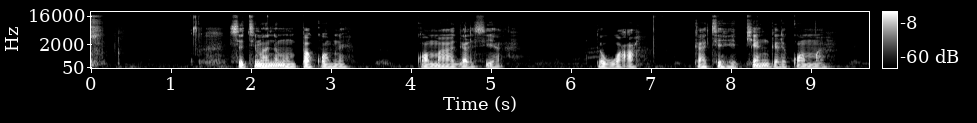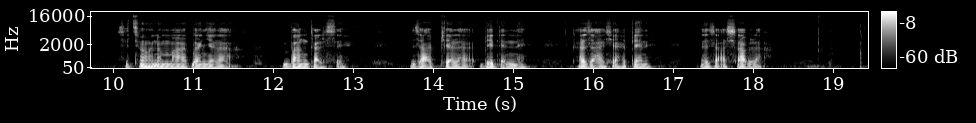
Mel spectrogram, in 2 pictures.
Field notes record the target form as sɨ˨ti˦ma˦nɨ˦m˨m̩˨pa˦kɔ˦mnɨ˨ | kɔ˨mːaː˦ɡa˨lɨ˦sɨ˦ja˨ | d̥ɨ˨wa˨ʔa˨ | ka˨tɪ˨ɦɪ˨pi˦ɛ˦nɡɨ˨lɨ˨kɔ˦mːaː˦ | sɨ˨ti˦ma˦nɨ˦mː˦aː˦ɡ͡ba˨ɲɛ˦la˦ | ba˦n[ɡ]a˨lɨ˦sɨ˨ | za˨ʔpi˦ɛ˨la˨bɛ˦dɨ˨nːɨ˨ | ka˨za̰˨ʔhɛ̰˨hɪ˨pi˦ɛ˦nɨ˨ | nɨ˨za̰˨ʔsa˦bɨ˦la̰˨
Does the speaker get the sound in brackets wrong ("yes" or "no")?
no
